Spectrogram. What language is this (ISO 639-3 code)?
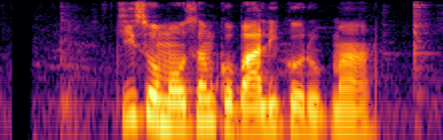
nep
